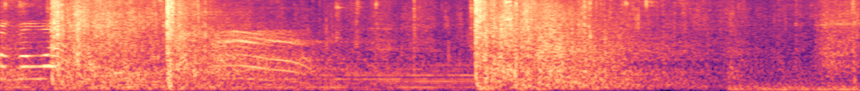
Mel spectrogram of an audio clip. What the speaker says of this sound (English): Oh, it's Dina that's shooting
